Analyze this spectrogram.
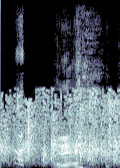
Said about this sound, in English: we have an audience here, by the way. That's right. And that's the right place to applause.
